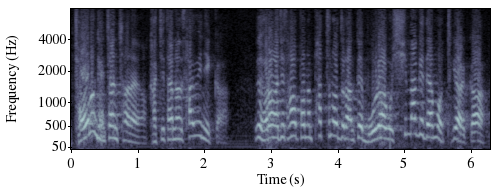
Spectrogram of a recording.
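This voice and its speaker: A man giving a motivational seminar talk before an audience, telling family stories and acting out what relatives said. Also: high-pitched. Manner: anecdotal, acts out family members' lines in quotes.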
